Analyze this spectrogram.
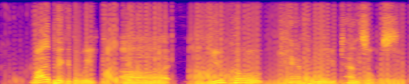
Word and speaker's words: UCO: my pick of the week, Yuko camping utensils. Spell it.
